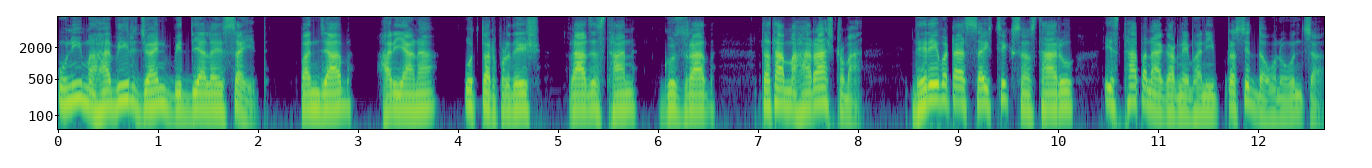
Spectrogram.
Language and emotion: Nepali, neutral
